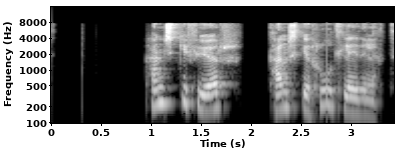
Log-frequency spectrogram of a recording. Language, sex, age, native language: Icelandic, female, 60-69, Icelandic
